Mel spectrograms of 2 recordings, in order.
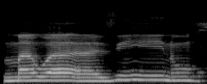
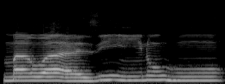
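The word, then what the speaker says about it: موازينه: Jadi khaffat mawazinu. Jadi bukan khaffat mawazinuhu. Nah, bukan seperti itu ya, tetapi disukunkan, diberhentikan.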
